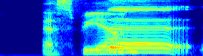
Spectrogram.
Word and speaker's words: Espeon: Espeon. – Yeah. Espeon. And. – Espeon? – Yes.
